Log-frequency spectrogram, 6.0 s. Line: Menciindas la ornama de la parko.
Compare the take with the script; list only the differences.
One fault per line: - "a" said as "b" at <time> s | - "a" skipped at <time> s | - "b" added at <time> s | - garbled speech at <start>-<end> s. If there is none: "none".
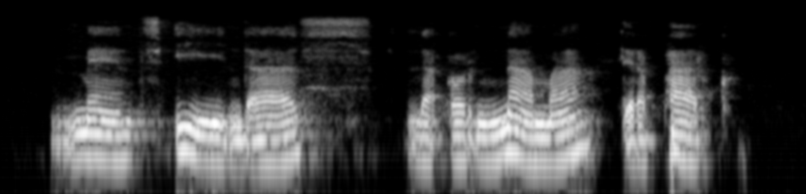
none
